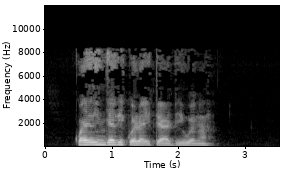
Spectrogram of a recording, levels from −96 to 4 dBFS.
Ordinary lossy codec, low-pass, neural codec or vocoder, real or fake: MP3, 32 kbps; 10.8 kHz; codec, 44.1 kHz, 7.8 kbps, Pupu-Codec; fake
